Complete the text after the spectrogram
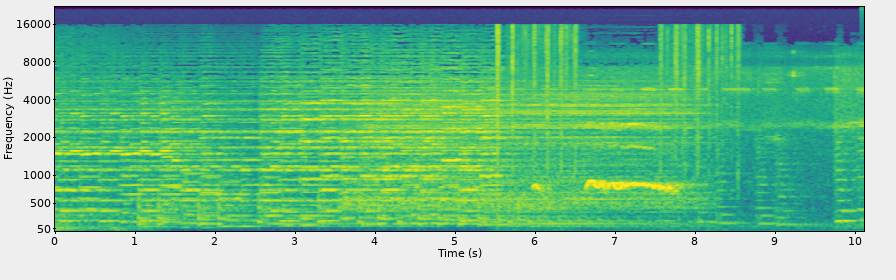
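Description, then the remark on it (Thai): Low, hollow owl hoots repeat in a steady pattern, blended with sustained musical tones. A brief higher warbling line rises in the middle before the sound thins out at the end. “เพราะตัวของมันและหนูทั้งรังนั้นได้กลายเป็นอาหารอันโอชะของนกเขาแมวทั้งฝูง ซึ่งนกเขาแมวนั้นก็หิวโหยโดยไม่น้อยเช่นกัน”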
